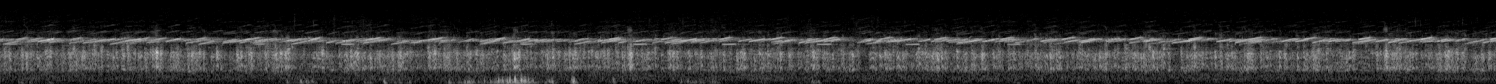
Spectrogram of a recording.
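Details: Hundreds of frogs waking from hibernation in a partially thawed spring pool in the woods of the Quabbin Reservoir nature preserve, Western Massachusetts. A loud, dense, unbroken chorus of overlapping trilled calls throbs steadily throughout, with a brief low thump midway.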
